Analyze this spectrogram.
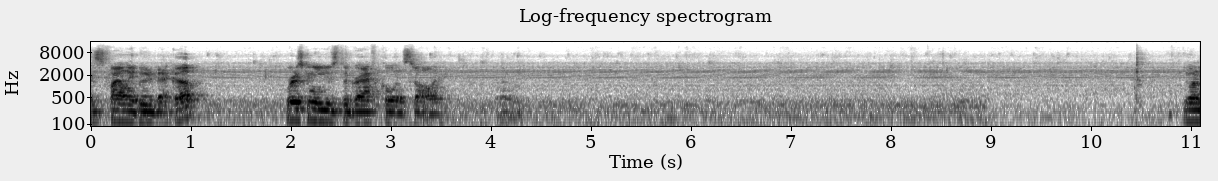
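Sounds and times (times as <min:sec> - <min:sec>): even hiss: 0:00.0 - 0:11.0
low hum: 0:00.0 - 0:11.0.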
